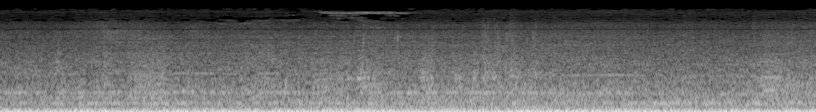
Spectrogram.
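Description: Truck's diesel engine running with a steady low drone, heard from inside the cab while the truck moves slowly.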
